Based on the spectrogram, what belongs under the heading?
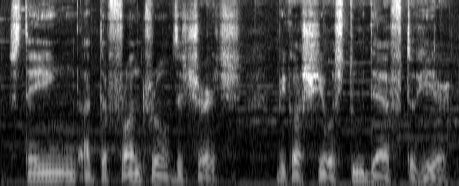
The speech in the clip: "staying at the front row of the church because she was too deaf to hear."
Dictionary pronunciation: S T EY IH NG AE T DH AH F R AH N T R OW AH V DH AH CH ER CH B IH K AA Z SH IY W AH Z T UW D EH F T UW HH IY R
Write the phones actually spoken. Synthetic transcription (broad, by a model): S T EY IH NG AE T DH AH F R AH N T R OW AH V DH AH CH ER CH B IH K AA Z SH IY W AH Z T UW D EH F T UW HH IY R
